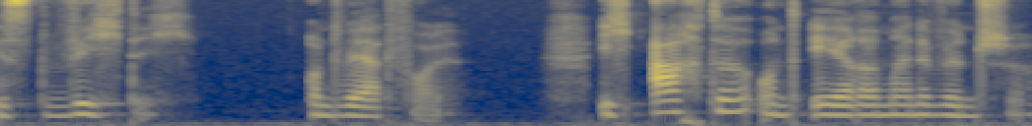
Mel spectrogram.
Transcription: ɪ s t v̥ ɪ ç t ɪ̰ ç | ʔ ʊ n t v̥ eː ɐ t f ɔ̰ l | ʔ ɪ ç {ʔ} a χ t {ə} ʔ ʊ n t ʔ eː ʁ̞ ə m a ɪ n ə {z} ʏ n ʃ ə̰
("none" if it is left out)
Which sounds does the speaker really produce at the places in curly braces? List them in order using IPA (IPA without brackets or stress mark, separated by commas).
ʔ, ə, v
